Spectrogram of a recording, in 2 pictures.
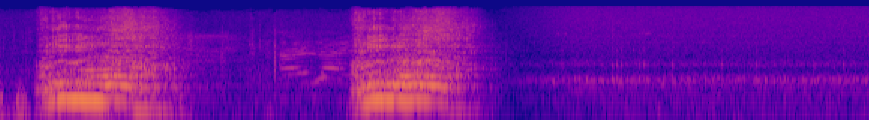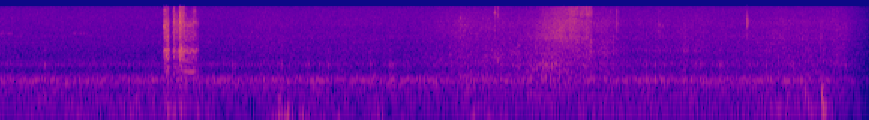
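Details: Lion, shown as a real animal, gives two powerful, harsh roars about two seconds apart at the start, followed by a low steady hum and near quiet, with brief speech in between.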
